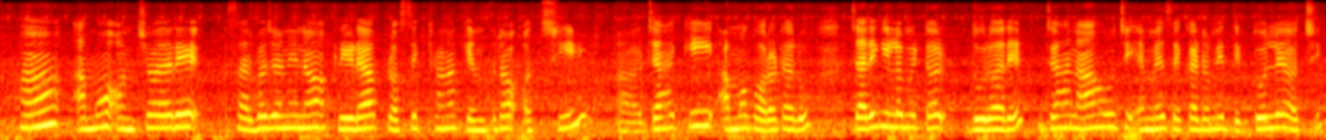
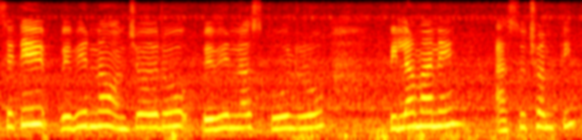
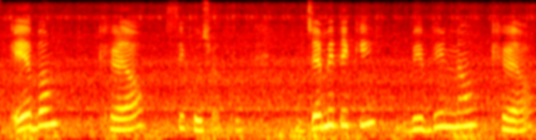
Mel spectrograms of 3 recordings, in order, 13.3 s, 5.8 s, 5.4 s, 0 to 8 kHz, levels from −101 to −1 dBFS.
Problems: none marked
